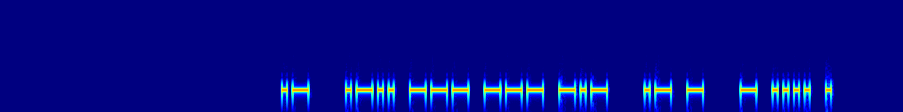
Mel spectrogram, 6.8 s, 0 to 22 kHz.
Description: Morse code, heard as a keyed tone, about 30 wpm, 700 Hz. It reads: A LOOK AT THE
